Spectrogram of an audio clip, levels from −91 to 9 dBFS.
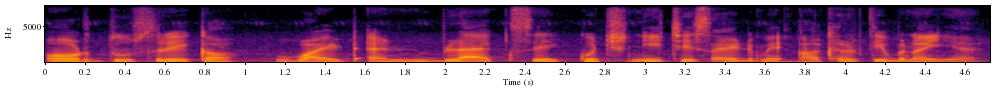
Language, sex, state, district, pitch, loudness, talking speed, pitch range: Hindi, male, Uttar Pradesh, Lucknow, 130 Hz, -19 LUFS, 175 wpm, 120-140 Hz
